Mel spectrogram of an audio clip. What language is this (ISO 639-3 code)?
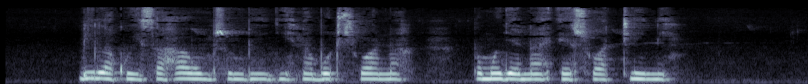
swa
